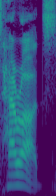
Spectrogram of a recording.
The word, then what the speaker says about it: Harrods: Oh, it's pronounced Harrods. – Yes, it is. Okay.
